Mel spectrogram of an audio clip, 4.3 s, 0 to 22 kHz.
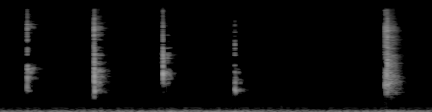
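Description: Fingers poking and pressing a lump of clear slime, each press giving a short, sharp click or pop: four evenly spaced about 0.7 s apart, then one more after a pause near the end.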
